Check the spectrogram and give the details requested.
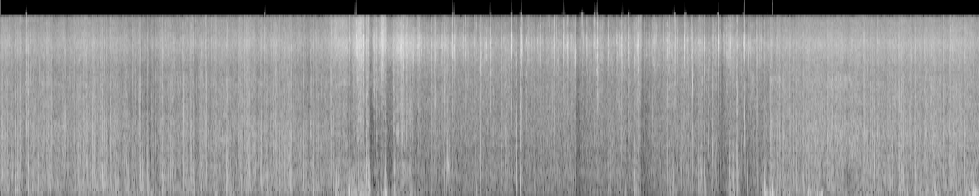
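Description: Heavy rain striking a plastic tarp and umbrella overhead: a dense steady hiss packed with sharp, crackling drop hits.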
